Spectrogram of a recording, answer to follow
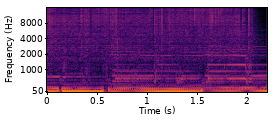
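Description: Electric arc welding: a steady crackling hiss as a bead is run on steel, cutting off right at the end. Background music plays underneath.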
